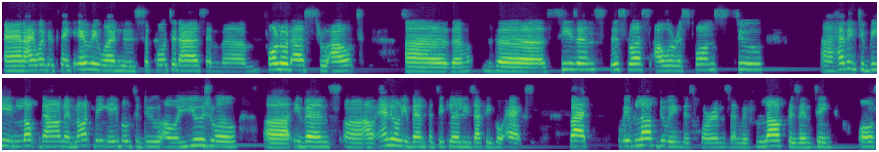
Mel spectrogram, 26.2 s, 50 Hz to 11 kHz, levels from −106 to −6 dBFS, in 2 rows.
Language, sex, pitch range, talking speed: English, female, 205-270 Hz, 130 wpm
